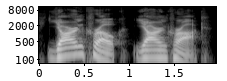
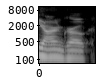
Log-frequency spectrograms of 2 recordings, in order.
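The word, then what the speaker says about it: Järnkrok: the topic of names, Yarncroak. I say Yarncroak. I say Croak too. Okay. Because I've heard Yarncroak a lot recently.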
